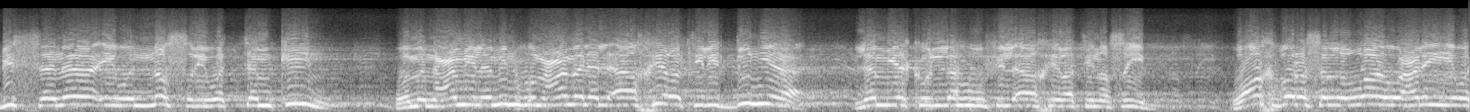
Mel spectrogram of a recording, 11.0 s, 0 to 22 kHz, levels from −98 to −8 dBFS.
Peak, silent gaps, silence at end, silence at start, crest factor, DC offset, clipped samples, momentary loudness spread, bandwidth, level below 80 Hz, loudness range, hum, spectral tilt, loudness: -2 dBFS; none; 0 s; 0 s; 10 dB; under 0.1%; under 0.1%; 7 LU; 15.5 kHz; -38 dBFS; 2 LU; none; -4 dB/octave; -12 LUFS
